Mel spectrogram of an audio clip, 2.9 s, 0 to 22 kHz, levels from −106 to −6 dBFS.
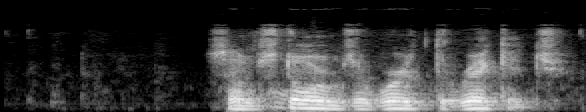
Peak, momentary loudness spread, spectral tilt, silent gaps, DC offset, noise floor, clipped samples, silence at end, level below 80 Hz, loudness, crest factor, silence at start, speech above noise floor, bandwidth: -2 dBFS; 8 LU; -7 dB/octave; none; under 0.1%; -77 dBFS; under 0.1%; 0.15 s; -56 dBFS; -16 LUFS; 16 dB; 1.1 s; 61 dB; 8 kHz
